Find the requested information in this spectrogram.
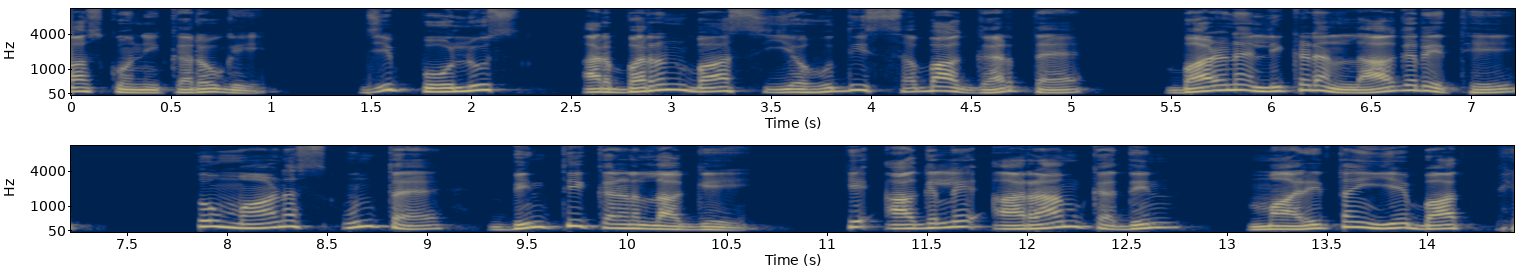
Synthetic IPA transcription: aːskoːnikɐɾoːɡḛ | d͡ʒɪb̚poːlʊs | ɐɾbɐɾənbaːsjɐɦuːd̪isɐbaɡʱɐɾt̪ɛ | baːɾɽ̃ɛ̃lɪkɽə̃laːɡɾet̪ʰe | t̪omaːɽ̃əsʊnt̪ɛ | bɪ̃nt̪ikɐɾəɽ̃laːɡːe | keʔɐɡleʔaːɾaːmkɛd̪ɪn | maːɾet̪aːɦĩjebaːt̪̚pʰ

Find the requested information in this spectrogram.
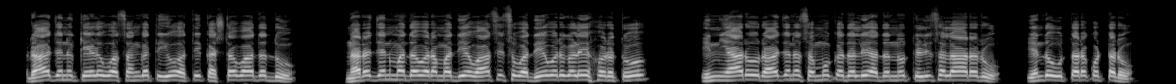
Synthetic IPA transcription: ɾaːd͡ʒɐnuke̞ːɭuʋɐsɐŋɡɐt̪ijuɐt̪ikɐʂʈɐʋaːd̪ɐd̪ːu | nɐɾɐd͡ʒɐnmɐd̪ɐʋɐɾɐmɐd̪ʱje̞ʋaːsisuʋɐd̪ɛːʋɐɾuɡɐɭe̞ːɦɔɾɐt̪u | inːjaːɾuɾaːd͡ʒɐnɐsɐmuːkʰɐd̪ɐlːiɐd̪ɐnːut̪iɭisɐlaːɾɐɾu | e̞nd̪uːt̪ːɐɾɐkɔʈːɐɾu

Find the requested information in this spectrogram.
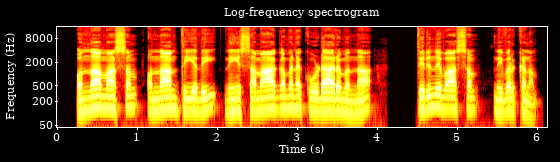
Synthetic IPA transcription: o̞nːaːmːaːsɐmo̞nːaːmt̪ijɐðiniːsɐmaːɡɐmɐnɐkuːɽaːɾumenːɐ | t̪iɾuniʋaːsɐm | niʋɐrkɐɳɐ̰m

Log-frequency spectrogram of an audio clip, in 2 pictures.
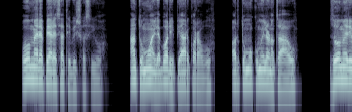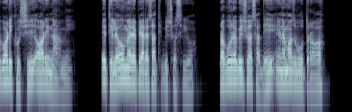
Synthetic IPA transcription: ɦoːmeːɾɛpjaːɾɛsaːt̪ʰibɪʃwaːsio | ɦãːũt̪ʊmuaːɪlɛbɔɾipjaːɾkɔɾa̰u | ɔɾt̪ʊmukumɪlɽ̃ɔt͡saːu | d͡zoːmeːɾibɔɽikʰʊʃiɔɾɪnaːmi | eːt̪ʰilɛoːmeːɾɛpjaːɾɛsaːt̪ʰibɪʃwaːsio | pɾɐbuɾɛʋɪʃwaːsad̪iɪɽ̃ɛmɐd͡zbuːt̪ɾɔː

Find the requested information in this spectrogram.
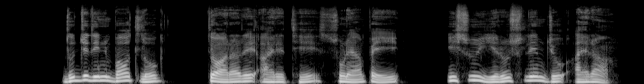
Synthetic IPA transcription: d̪ʊd͡ʒed̪ɪnbɔːt̪loːk | t̪ɪaːɾaɾeʔaːɾet̪ʰesʊɽ̃ãpeːi | jiːsujɐɾuːsleːmd͡ʒoʔaːeɾã̰

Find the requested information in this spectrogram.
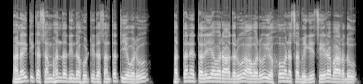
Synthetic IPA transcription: ɐnɐjt̪ikɐsɐmbʱɐnd̪ʱɐd̪ind̪ɐɦuʈːid̪ɐsɐnt̪ɐt̪ːijɐʋɐɾu | ɦɐt̪ːɐneːt̪ɐlijɐʋɐɾaːd̪ɐɾuɐʋɐɾujehɔːʋɐnɐsɐbʱɛɡe̞seːɾɐbaːɾɐd̪u

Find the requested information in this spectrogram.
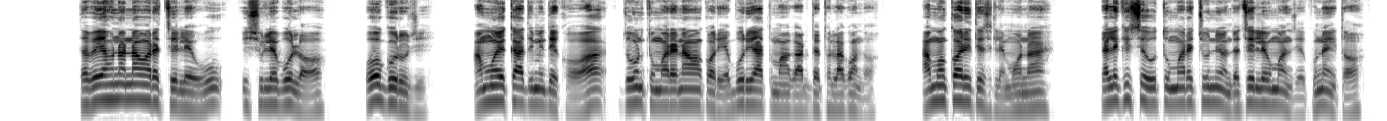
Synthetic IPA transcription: t̪ɛːβɛjɐɦʊnːanaːʋ̃aɾɛt͡seːleujiːʃulɛboːlɔ | oːɡʊɾud͡ʒiː | aːmueːkaːd̪mid̪eːkʰɔad͡zʊɽ̃t̪ʊmaːɾɛnaːʋakɔɾiɛbʊɾiaːt̪maɡaʈd̪eːt̪ʰɔlaːɡɔ̃ːnd̪ɔ | aːmuɛkɔɾit̪̬eːs̬lɛmɔna | kɛːlɛːk̬iseut̪ʊmaːɾɛt͡ʃʊniɔ̃ːnd̪ɛt͡seːleumãːnd͡zɛkunãːĩt̪ɔ

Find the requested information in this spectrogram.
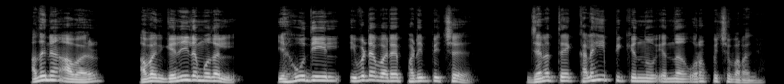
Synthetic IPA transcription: ɐðinɨʔɐʋɐr | ɐʋɐnɡe̞liːlɐmuðɐl | je̞ɦuːðjɐjiliʋiɽe̞ʋɐɾe̞pɐʈipːit͡ɕːɨ | d͡ʑe̞nɐt̪ːe̞kɐlɐɦipːikʲːunːuʔe̞nːɨṵrɐpːit͡ɕːupɐrɐ̰ɲːu

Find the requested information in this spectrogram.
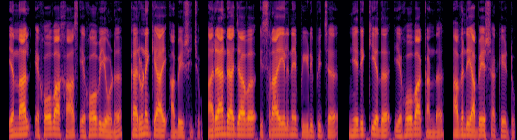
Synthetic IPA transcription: e̞nːaːlje̞ho̞ːʋaːhaːsje̞ho̞ːʋɐjo̞ːɽɨkɐɾuɳɐkʲːaːjiʔɐbe̞ːʂit͡ɕːṵɐɾaːnɾaːd͡ʑaːʋɨisraːje̞ːline̞piːɽipːit͡ɕːɨ | ɲe̞ɾikʲːijɐðɨje̞ɦo̞ːʋaːkɐɳɖɨɐʋɐnde̞ɐbe̞ːʂɐkːe̞ːʈːu

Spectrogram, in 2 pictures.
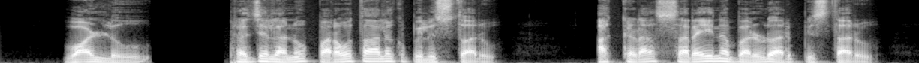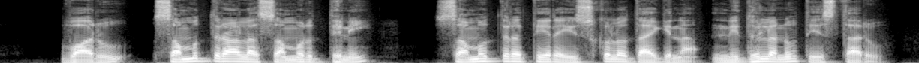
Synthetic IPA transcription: ʋaːɭːu | pɾɐd͡ʒɐlɐnupɐɾɐʋɐt̪aːlɐkupilust̪a̰ːɾṵ | ɐkːɐɽɐsɐɾɐjnɐbɐɾuɽuɐɾpist̪a̰ːɾṵ | ʋaːɾu | sɐmud̪ɾaːlɐsɐmɾud̪ʱːini | sɐmud̪ɾɐt̪iːɾɐisu̥kuloːd̪aːɡinɐ̰nid̪ʱulɐnut̪iːst̪a̰ːɾṵ

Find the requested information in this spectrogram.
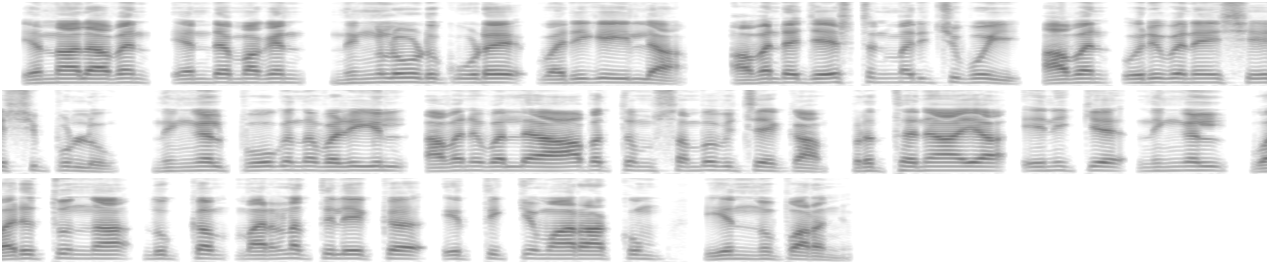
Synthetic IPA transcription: e̞nːaːlɐʋɐne̞nde̞mɐɣɐnniŋːɐɭo̞ːɽɨkuːɽe̞ʋɐɾuɣɐjilːɐ̰ | ɐʋɐnde̞d͡ʑe̞ːʂʈɐnmɐɾit͡ɕːupo̞ːjiɐʋɐno̞ɾuʋɐne̞ɕe̞ːʂipːuɭːuniŋːɐɭpo̞ːɣunːɐʋɐɻijilɐʋɐnuʋɐlːɐaːbɐt̪ːumsɐmbʱɐʋit͡ɕːe̞ːkːaːmprɨd̪ʱɐnaːjɐe̞nikʲːɨniŋːɐɭʋɐɾut̪ːunːɐd̪ukʰːɐmːɐɾɐɳɐt̪ːile̞ːkːɨe̞t̪ːikʲːumaːraːkːum | e̞nːupɐrɐɲːu

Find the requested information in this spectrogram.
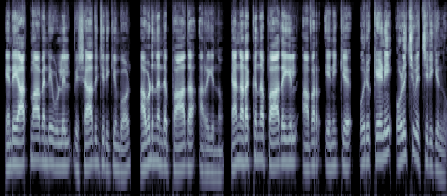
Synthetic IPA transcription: e̞nde̞aːt̪̚maːʋɐnde̞uɭːilʋiɕaːd̪ʱit͡ɕːiɾikʲːumbo̞ːɭ | ɐʋiɽet̪ɐnde̞paːðɐʔɐrijunːuɲaːnnɐɽɐkːunːɐpaːðɐjilɐʋɐre̞nikʲːɨo̞ɾukeɳio̞ɭit͡ɕːuʋet͡ɕːiɾikʲːunːṵ

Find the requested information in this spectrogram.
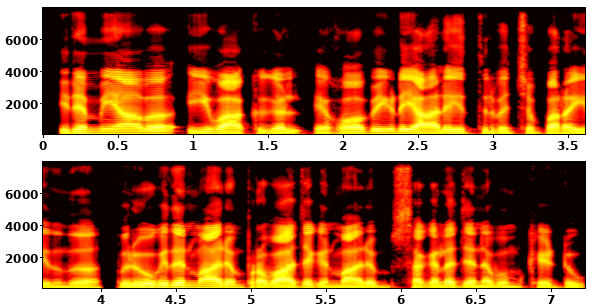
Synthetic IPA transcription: iɾɐmijaːʋɨiːʋaːkːuɣɐɭje̞ɦo̞ːʋejuɽe̞aːlɐjɐt̪ːilʋɐt͡ɕːɨpɐrɐjunːɐðɨpuɾoːɡiðɐnmaːɾumprɐʋaːd͡ʑɐɣɐnmaːɾumsɐɣɐlɐd͡ʑenɐʋumke̞ːʈːu

